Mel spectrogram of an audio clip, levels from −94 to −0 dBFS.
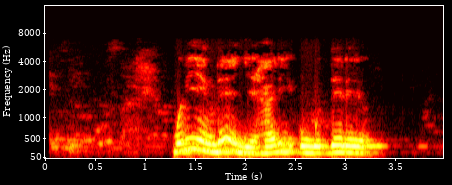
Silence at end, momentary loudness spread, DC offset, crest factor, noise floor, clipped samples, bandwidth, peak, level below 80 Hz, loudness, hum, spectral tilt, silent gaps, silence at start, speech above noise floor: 0.6 s; 13 LU; under 0.1%; 12 dB; -54 dBFS; under 0.1%; 4.7 kHz; -2 dBFS; -50 dBFS; -13 LUFS; none; -11.5 dB/octave; none; 0.25 s; 43 dB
